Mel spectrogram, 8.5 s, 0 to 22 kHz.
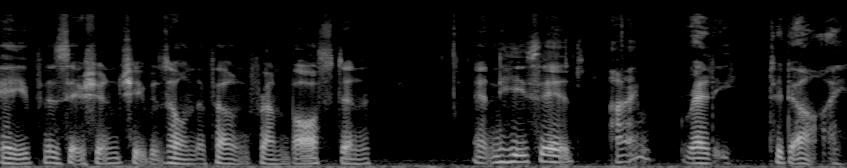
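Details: Woman with spasmodic dysphonia, diagnosed in 1998, treated every four months with botulinum toxin injections into the vocal cords; speech with deliberate pacing; spasmodic dysphonia.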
